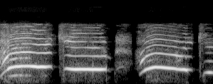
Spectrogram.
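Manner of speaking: very high, very slow, drawn-out loud hollering shout. Retelling how the other speaker greets Kim loudly: imitating someone shouting loudly. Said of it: "So she shouted really loudly".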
